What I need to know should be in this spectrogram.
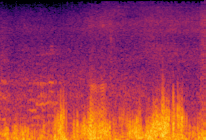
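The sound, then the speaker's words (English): Wind buffeting a microphone outdoors during a walk, a steady low rumble that swells with gusts and never drops away. “Sorry about the wind again.”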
